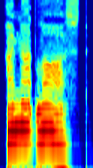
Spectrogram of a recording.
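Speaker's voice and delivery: tired but firm, a touch of the South; weary southern widow standing her ground; slight southern accent. A narrator's reading. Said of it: "Her voice carried a slight southern accent".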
